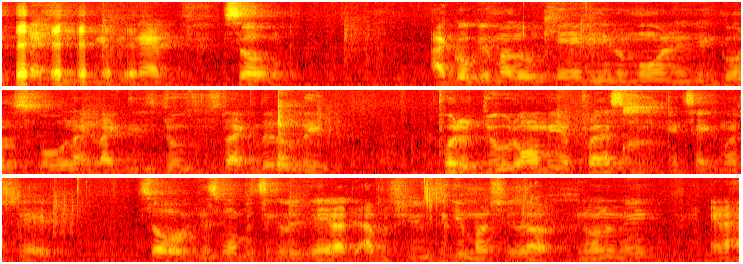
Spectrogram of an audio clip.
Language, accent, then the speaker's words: English; New York City, New York, United States; moved away as an adult; also born or lived in Bed-Stuy, Brooklyn / Red Hook, Brooklyn; now in Atlanta, United States; I came to Red Hook in 1978. I was like 10 years old. You know, we moved from Bed-Stuy, Brooklyn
